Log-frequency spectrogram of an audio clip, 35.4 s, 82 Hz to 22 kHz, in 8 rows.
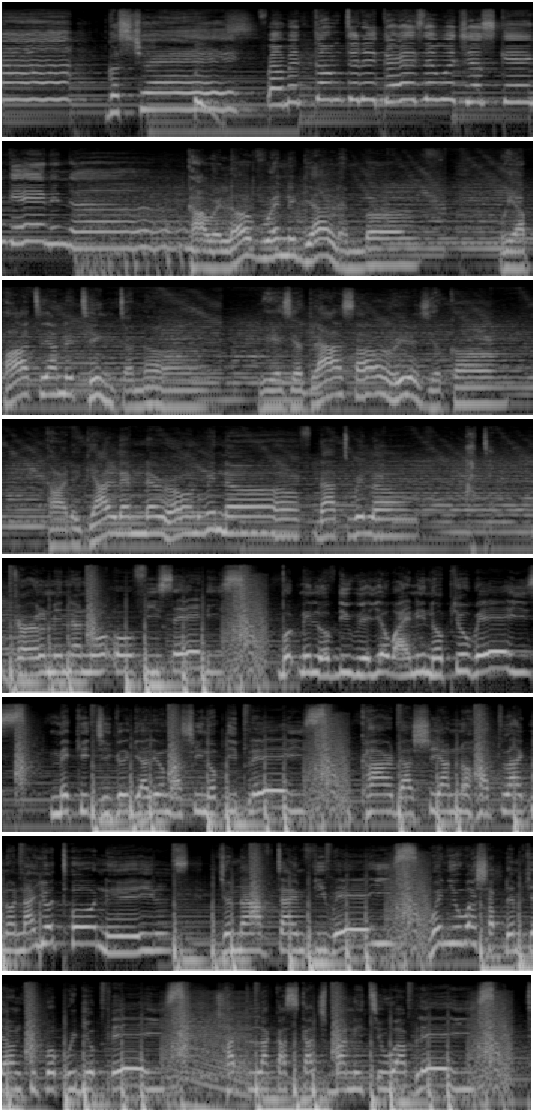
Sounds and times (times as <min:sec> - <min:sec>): Music: 0:00.0 - 0:35.3.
